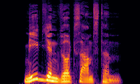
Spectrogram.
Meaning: strong dative masculine/neuter singular superlative degree of medienwirksam
- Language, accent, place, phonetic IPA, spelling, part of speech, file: German, Germany, Berlin, [ˈmeːdi̯ənˌvɪʁkzaːmstəm], medienwirksamstem, adjective, De-medienwirksamstem.ogg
